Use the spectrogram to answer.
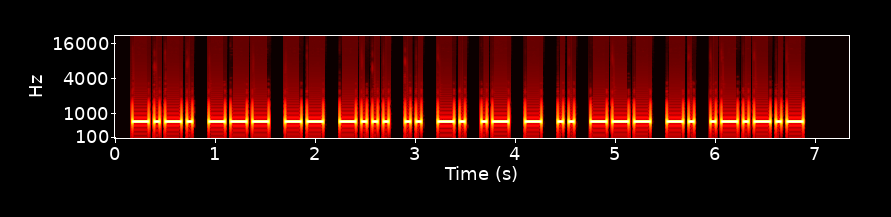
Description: Morse code, heard as a keyed tone, about 22 wpm, 700 Hz. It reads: COMBINATION.
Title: Sentences from Top 1300 Words 22wpm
